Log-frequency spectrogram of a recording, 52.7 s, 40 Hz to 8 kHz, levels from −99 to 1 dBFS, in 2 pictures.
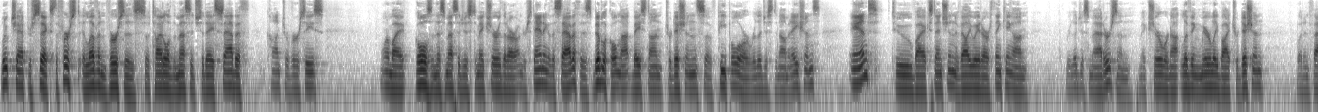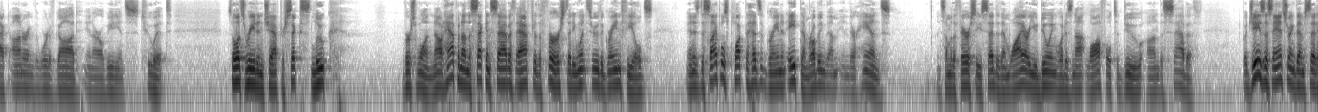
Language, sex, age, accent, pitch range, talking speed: English, male, 40-59, American, 110-140 Hz, 165 wpm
